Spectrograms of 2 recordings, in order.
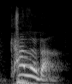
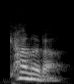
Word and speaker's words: Canada: Canada. Canada. The stress is on the first syllable. And see how the second ones reduce to the schwa sound, the unstressed sound.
